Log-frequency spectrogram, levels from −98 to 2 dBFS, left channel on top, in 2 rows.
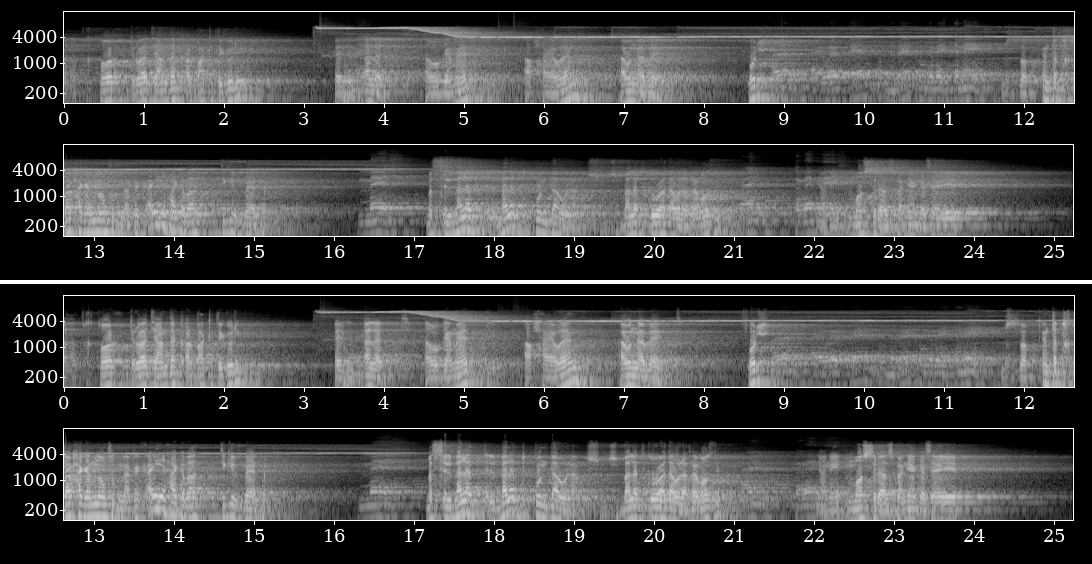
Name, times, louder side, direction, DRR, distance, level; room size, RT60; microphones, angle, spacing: voice 1, 0.0-2.3 3.4-5.4 5.8-6.5 6.9-7.5 8.5-8.8 11.8-14.3 14.6-15.2 17.2-20.9 22.0-23.8, right 4 dB, 75° right, 7 dB, 0.9 m, -26 dB
sound 1, 3.1-16.8, left 2 dB, 40° left, 2.4 m, -34 dB
voice 2, 3.5-3.9 8.8-11.5 16.3-16.9 21.1-21.5 21.8-22.4, left 1 dB, 55° left, -2 dB, 2.4 m, -37 dB
19.0 x 18.5 x 3.4 m, 2.8 s
head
